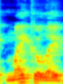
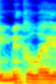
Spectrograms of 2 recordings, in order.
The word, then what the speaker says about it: Mikolay: Yeah, uh, Twitter at J M I K O L A Y J Mikolay. By the way, a lot of people call me Michaelay or Michaeloy. It's Mikolay with a long I.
